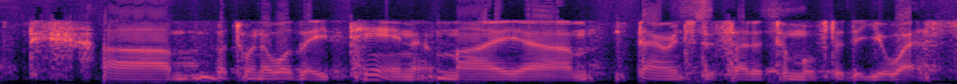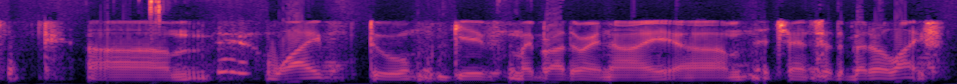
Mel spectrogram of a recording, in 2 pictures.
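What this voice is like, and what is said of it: Israeli accent. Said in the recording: “as you can tell by my accent, I wasn't born here. I grew up in Israel.”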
